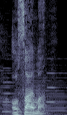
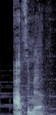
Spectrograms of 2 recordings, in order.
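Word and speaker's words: opsimath: Opsymath. – That's closer, yes. The O is like an ah.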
